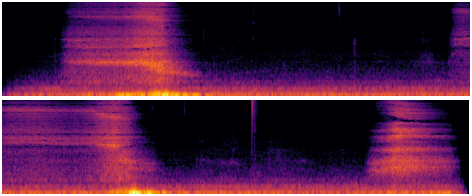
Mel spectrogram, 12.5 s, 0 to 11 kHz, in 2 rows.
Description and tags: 35.cambio escena Scene fade
fade sound used for scene changes or more like flashbacks, made with my mouth
Fade, scene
